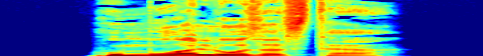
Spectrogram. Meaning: inflection of humorlos: 1. strong/mixed nominative masculine singular superlative degree 2. strong genitive/dative feminine singular superlative degree 3. strong genitive plural superlative degree
- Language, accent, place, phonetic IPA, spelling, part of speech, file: German, Germany, Berlin, [huˈmoːɐ̯loːzəstɐ], humorlosester, adjective, De-humorlosester.ogg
